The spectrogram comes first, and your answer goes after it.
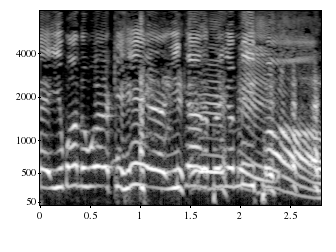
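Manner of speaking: high, hammed-up Italian accent; mock Italian accent. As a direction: squeal it like a cartoon Italian club boss. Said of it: "Manny was like".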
